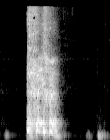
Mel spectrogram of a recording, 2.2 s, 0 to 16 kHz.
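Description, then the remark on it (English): A single harsh bout of coughing and throat clearing, a lingering cough after COVID-19, lasting under a second, rough and raspy, followed by silence and a faint short grunt. “COVID cough.”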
